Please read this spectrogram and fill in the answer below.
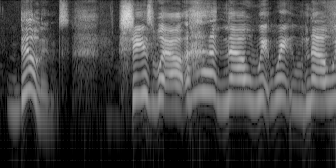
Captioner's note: chuckles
